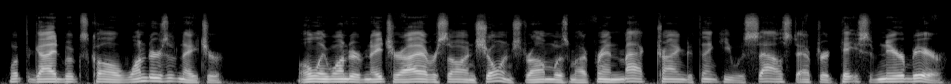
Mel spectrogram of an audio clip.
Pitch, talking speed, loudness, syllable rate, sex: 115 Hz, 210 wpm, -18 LUFS, 5.4 syllables/s, male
